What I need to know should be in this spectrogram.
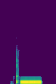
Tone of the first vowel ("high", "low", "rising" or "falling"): low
